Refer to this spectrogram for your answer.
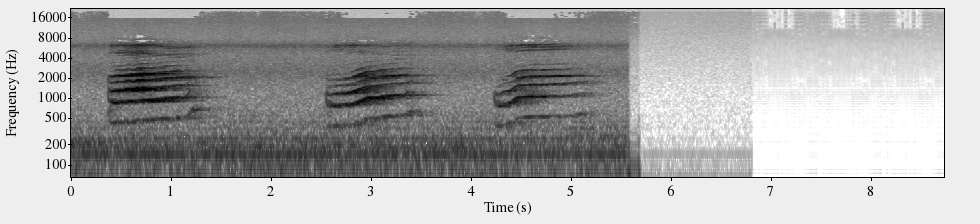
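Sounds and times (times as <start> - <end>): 
faint low hum: 0.0 - 5.7
cat giving long whiny meows: 0.4 - 1.5, 2.6 - 3.6, 4.2 - 5.3.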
